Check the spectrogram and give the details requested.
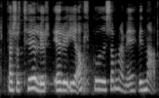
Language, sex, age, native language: Icelandic, female, 15, Icelandic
